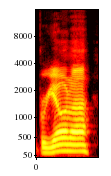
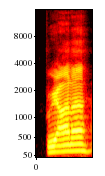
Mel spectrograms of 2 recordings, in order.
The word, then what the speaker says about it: Brianna: anthony holder joshua beckham briona brianna i should say i'm sorry brianna i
